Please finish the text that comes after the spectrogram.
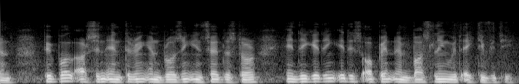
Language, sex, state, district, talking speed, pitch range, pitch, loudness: English, male, Nagaland, Dimapur, 195 wpm, 110-125 Hz, 120 Hz, -13 LUFS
